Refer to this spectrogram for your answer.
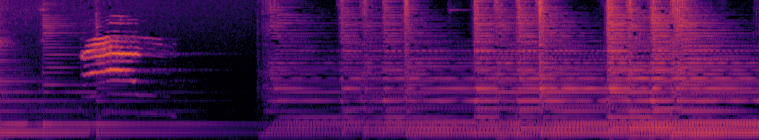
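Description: A single high, wavering cat meow rises and falls early on over a steady musical drone, followed by louder rhythmic chords of music with no voices.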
